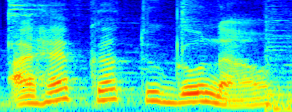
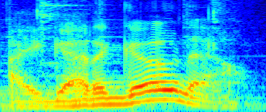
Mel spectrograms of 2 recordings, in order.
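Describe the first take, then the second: First: Every word is said fully and separately. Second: 'I've got to' is reduced to 'I gotta'.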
